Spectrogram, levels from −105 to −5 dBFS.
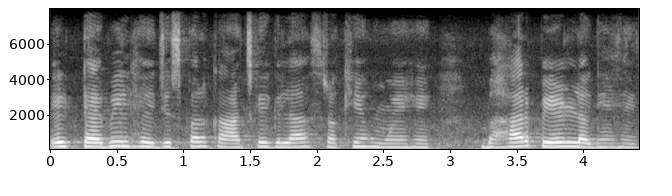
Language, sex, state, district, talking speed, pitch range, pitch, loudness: Hindi, female, Bihar, West Champaran, 205 wpm, 215-245 Hz, 230 Hz, -17 LUFS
